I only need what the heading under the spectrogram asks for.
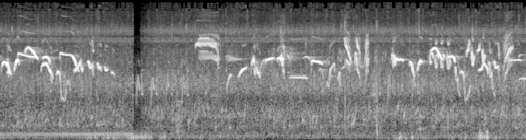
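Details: Lure recording of an Oriental magpie-robin with a fierce voice, for training other birds: loud looping whistled phrases separated by a brief quiet gap, then sharp upward-sliding notes and chirps.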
